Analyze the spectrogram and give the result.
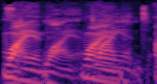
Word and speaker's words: Wiand: This is Cole Wynoski, you said your last name? Wynoski? – I didn't pay attention to the pronunciation. – Wyand. – Okay. Like, why end this call? – Why?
